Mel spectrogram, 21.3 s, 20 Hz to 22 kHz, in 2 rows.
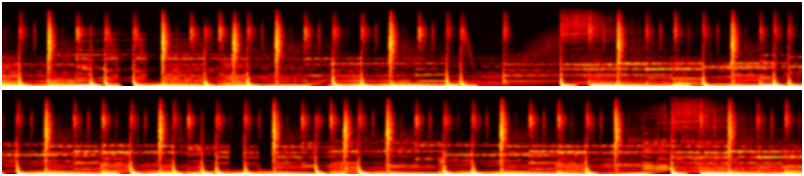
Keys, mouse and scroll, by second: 5.0 double click, 7.1 alt+click, 11.4 double click, 13.1 alt+click, 14.4 alt+click, 16.1 double click, 17.4 alt+click, 19.2 double click.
